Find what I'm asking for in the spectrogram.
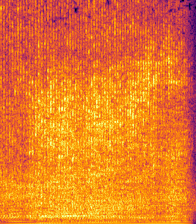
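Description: A four-stroke kart engine runs steadily at close range on a track, a loud, even buzzing drone with a constant pitch that holds for nearly three seconds before cutting off abruptly.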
